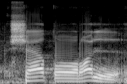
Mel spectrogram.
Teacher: ta dipantulkan dan tidak ada tambahan hamzah ya teman-teman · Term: qalqalah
